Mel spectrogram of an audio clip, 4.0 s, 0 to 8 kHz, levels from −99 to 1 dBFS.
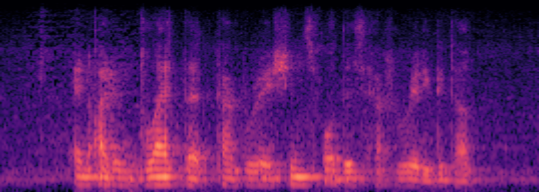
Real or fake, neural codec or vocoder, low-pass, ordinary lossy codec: fake; codec, 24 kHz, 0.9 kbps, WavTokenizer, medium speech release version 2; 7.2 kHz; Opus, 24 kbps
